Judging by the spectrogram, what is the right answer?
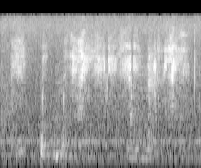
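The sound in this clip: Handwriting scratches steadily as someone writes something down by hand, a continuous run of short, dry, scratchy pen strokes lasting about two seconds, with a faint low hum beneath.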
